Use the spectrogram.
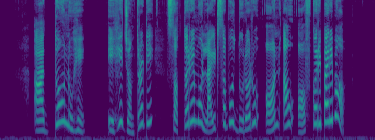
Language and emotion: Odia, surprised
